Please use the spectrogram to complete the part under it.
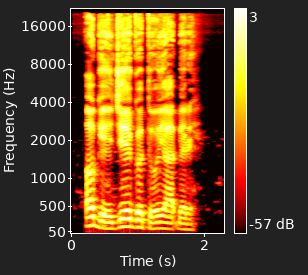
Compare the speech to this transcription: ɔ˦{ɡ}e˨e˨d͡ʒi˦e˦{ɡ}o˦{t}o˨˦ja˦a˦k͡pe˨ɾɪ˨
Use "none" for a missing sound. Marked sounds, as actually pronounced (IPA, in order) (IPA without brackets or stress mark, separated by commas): ɡ, ɡ, t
